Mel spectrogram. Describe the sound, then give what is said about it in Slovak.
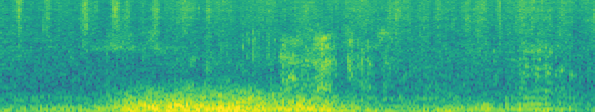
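Deep thunder rumbles from underground, a broad, heavy roar that swells over the first second, holds, then eases slightly without any clear crack or break. “A podľa mňa to bol hrom. Hrom spod... pod zemia.”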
